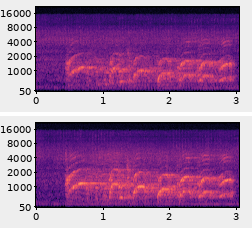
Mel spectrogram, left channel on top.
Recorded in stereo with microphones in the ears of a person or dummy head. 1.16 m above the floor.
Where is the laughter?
85° right, 1.5 m; by 3.0 s 5° right (ahead or behind), 1.5 m.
